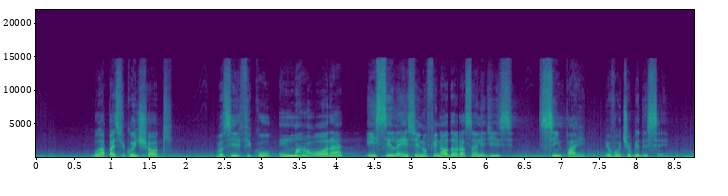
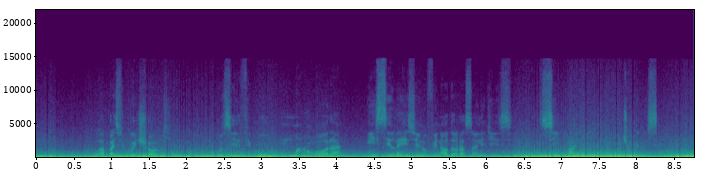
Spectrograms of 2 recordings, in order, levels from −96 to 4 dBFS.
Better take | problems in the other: first | wind noise on the microphone; heavy; 3 dB above the speech; occasional gusts in the first

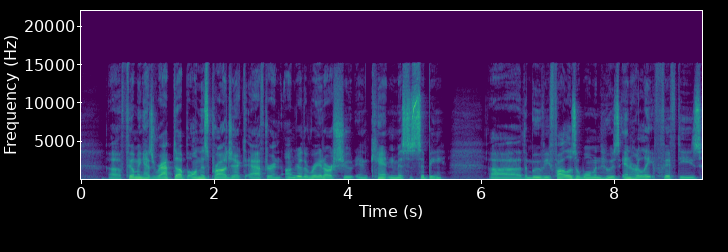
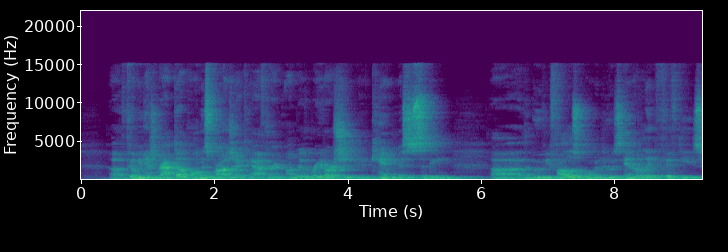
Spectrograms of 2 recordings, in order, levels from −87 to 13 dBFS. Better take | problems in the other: first | off-mic speech; far // room echo; strong; dies away in 1.1 s

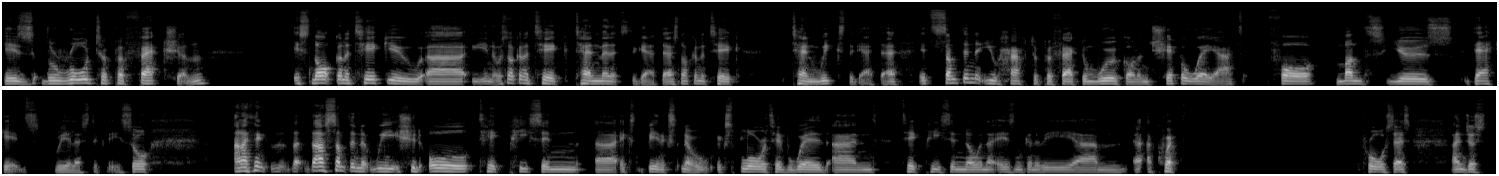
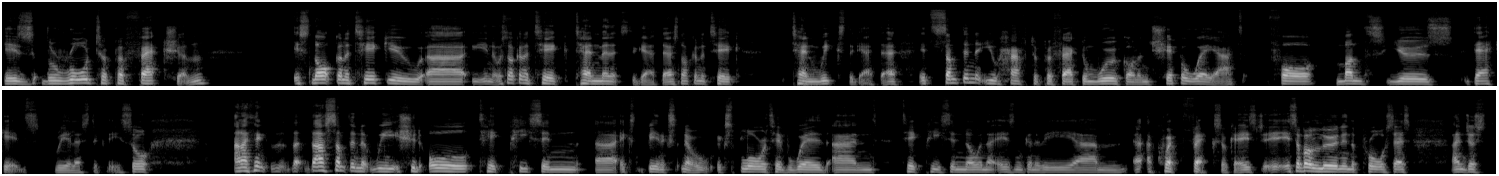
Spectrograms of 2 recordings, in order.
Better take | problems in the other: second | audio cutting out; at 27 s for 1.5 s

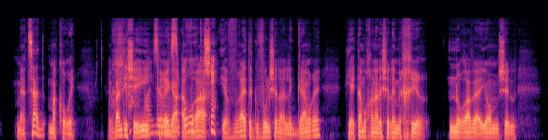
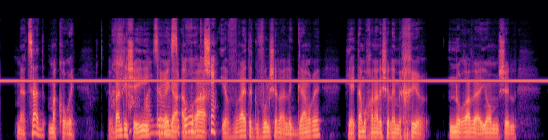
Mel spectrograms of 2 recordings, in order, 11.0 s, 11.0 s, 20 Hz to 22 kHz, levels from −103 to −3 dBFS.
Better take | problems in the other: first | high-pitched whine; loud; throughout; 2.5 kHz, 7 dB below the speech

